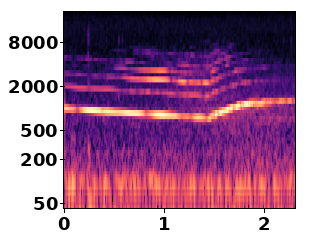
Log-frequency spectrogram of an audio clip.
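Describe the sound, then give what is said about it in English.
An ambulance siren passes by in one long wailing tone that slowly sinks in pitch and then sweeps back up, loud and steady, over a low rumble of traffic. “So, ambulance.”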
